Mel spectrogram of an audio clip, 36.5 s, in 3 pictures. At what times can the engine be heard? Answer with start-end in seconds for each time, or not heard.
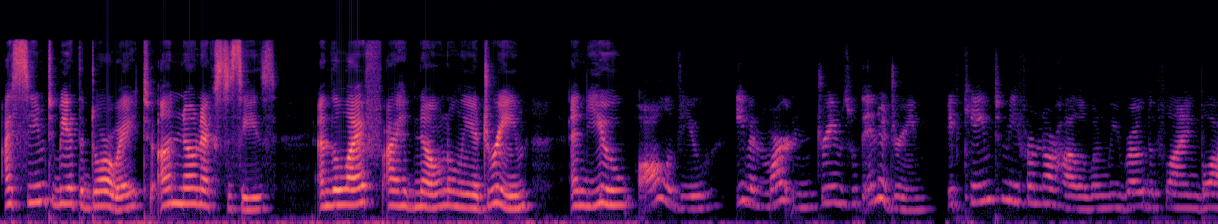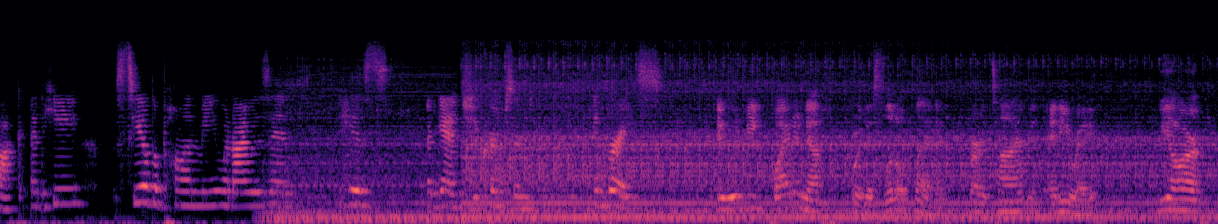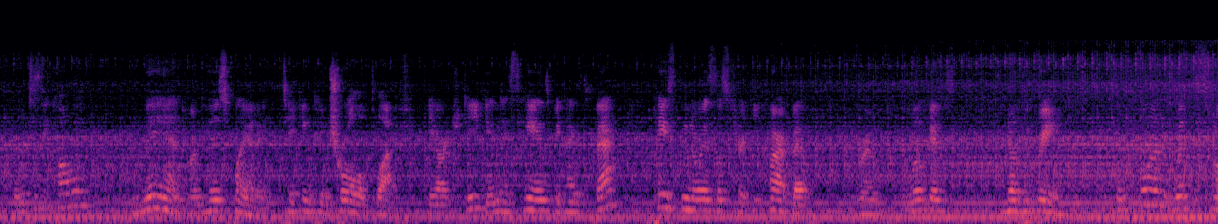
14.7-36.5.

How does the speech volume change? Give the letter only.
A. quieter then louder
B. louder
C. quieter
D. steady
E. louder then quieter
C.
